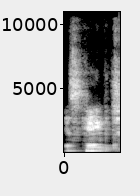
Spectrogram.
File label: "escaped", robot vox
